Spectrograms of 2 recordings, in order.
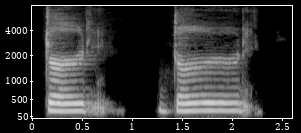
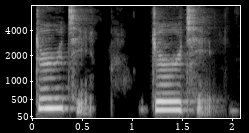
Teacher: Donc moi, je le prononce à l'américaine avec un D, mais on peut dire aussi dirty, dirty.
